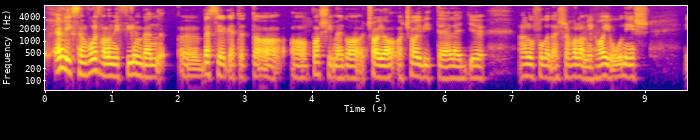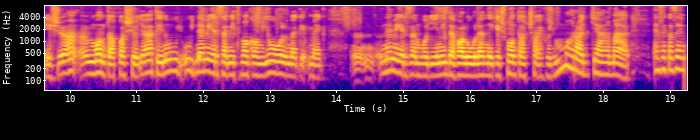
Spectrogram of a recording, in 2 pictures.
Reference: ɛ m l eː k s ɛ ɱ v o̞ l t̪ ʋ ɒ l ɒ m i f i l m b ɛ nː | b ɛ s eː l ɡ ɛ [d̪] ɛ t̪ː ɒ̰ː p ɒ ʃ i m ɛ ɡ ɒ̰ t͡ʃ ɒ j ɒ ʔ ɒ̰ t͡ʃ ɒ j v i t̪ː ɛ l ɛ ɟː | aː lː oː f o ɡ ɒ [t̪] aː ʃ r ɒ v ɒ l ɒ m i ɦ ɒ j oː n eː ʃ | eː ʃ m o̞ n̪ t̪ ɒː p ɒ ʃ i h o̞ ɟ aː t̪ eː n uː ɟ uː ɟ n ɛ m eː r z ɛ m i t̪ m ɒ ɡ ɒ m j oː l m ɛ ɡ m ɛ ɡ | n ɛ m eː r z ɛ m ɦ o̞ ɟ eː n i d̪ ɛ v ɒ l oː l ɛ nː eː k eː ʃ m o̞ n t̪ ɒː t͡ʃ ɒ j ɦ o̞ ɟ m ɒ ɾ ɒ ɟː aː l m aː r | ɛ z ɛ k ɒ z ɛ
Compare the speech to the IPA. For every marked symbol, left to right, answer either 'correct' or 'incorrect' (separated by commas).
incorrect, incorrect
